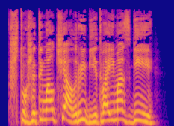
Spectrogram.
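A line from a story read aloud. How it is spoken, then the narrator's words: Yelling. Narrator (Russian): завопил господин Амброзиус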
